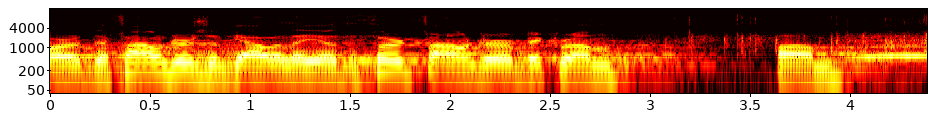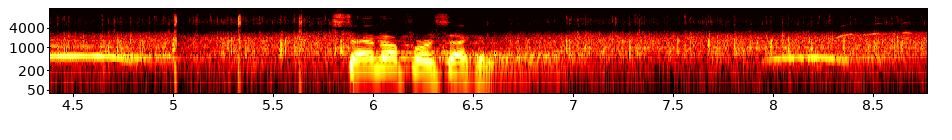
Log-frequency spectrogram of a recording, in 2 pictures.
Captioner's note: cheering and applause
